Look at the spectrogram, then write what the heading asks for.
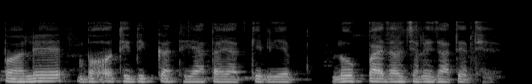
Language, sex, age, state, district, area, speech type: Hindi, male, 30-45, Uttar Pradesh, Ghazipur, urban, spontaneous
